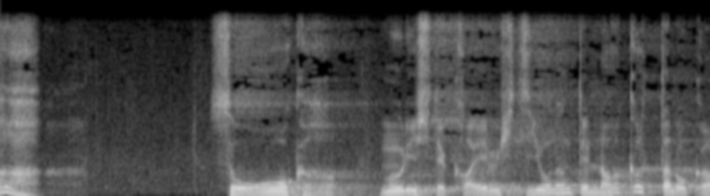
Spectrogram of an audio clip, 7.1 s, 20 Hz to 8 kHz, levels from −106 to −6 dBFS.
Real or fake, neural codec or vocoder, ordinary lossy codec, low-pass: real; none; none; 7.2 kHz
